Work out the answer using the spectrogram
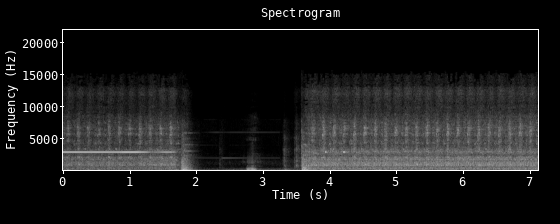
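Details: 2011 Sea-Doo RXT 260 Rotax engine with 700+ hours, rebuilt, with a newly installed starter cranking and injectors disconnected: an even, steady whir with short pauses, spinning freely with no grinding or slipping; normal starter cranking.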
